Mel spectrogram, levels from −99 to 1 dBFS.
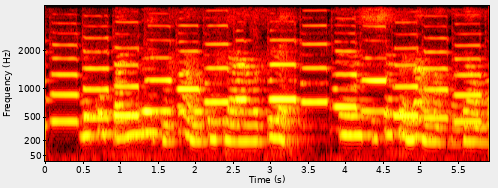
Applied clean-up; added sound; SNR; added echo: none; Wind instrument, woodwind instrument; -3 dB; reverberation time 0.6 s.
